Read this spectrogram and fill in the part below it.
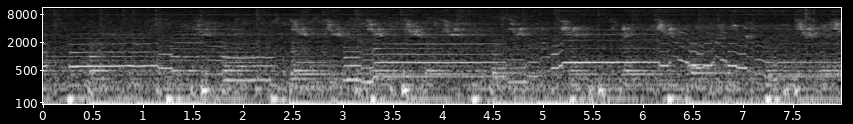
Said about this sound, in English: Some small bird sings with full heart this welcome day.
